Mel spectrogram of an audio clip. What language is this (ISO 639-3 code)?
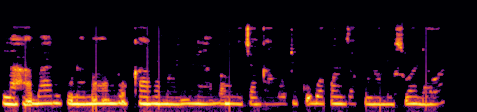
swa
